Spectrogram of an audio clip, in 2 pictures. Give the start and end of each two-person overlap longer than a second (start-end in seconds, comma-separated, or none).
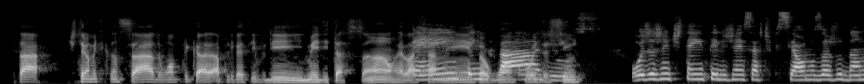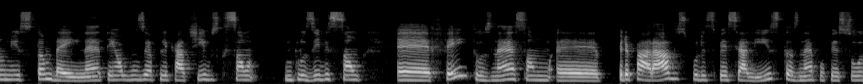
4.1-5.8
